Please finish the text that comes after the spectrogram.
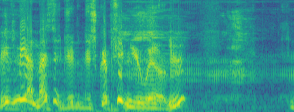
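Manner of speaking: put-on old creature voice. Video host addressing viewers, doing a Yoda impression. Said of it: "if you liked my Yoda impression".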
